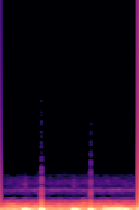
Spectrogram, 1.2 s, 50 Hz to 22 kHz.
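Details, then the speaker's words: Rapid, regular soft thumps at about 145 a minute, a normal fetal heartbeat roughly twice the mother's rate, in the third trimester from about 26 weeks. "it may just be possible to hear the fetal heartbeat by putting your ear against the mothers abdomen the fetus's heart who meets about twice as fast as our mothers"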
